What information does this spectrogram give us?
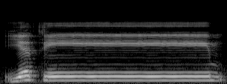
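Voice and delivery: یتیم with the vowel held very long for five counts; five-alif elongation. Shown as a demonstration. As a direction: stretch یتیم to the full five beats. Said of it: "پانچ الف ہو گئے".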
